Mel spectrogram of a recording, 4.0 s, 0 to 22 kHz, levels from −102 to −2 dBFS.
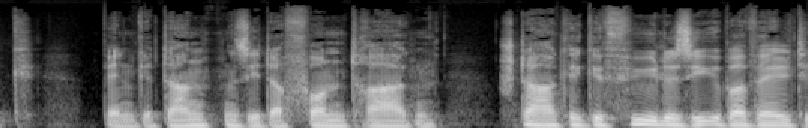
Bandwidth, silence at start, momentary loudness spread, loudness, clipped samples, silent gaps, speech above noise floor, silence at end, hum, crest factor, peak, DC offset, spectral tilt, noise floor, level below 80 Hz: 16.5 kHz; 0.1 s; 11 LU; -22 LUFS; under 0.1%; none; 24 dB; 0 s; none; 16 dB; -6 dBFS; under 0.1%; -5.5 dB/octave; -45 dBFS; -36 dBFS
